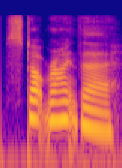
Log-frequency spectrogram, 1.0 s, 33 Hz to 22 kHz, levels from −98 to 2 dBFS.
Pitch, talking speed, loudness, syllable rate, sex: 185 Hz, 175 wpm, -17 LUFS, 4.3 syllables/s, female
